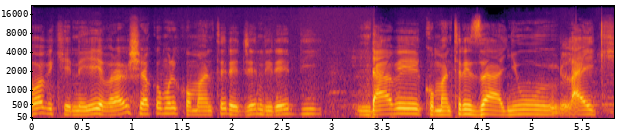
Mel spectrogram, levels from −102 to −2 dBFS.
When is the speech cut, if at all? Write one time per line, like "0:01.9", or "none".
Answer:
none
